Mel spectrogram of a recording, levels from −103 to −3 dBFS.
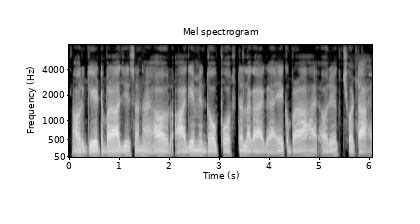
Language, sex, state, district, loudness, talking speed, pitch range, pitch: Hindi, male, Bihar, Araria, -20 LUFS, 195 wpm, 100-110 Hz, 105 Hz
